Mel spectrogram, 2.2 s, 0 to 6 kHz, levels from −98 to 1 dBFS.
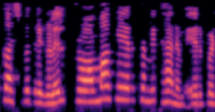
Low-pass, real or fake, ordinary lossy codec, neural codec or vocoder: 5.4 kHz; real; none; none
